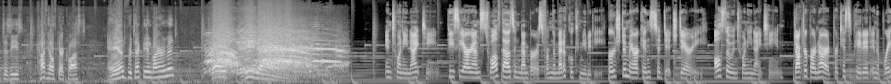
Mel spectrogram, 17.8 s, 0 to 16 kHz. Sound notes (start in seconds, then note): 5.7 cheers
